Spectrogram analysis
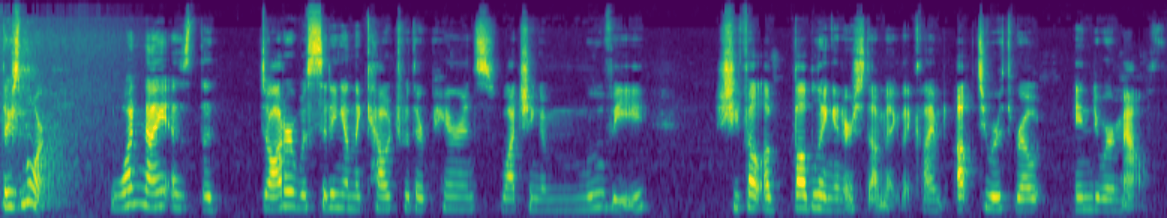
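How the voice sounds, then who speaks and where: A young woman acting as a storyteller in an audio drama, with a creaky voice. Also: on the high side, steady tone, unhurried. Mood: measured, eerie storytelling. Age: young adult. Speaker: student audio drama actor.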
